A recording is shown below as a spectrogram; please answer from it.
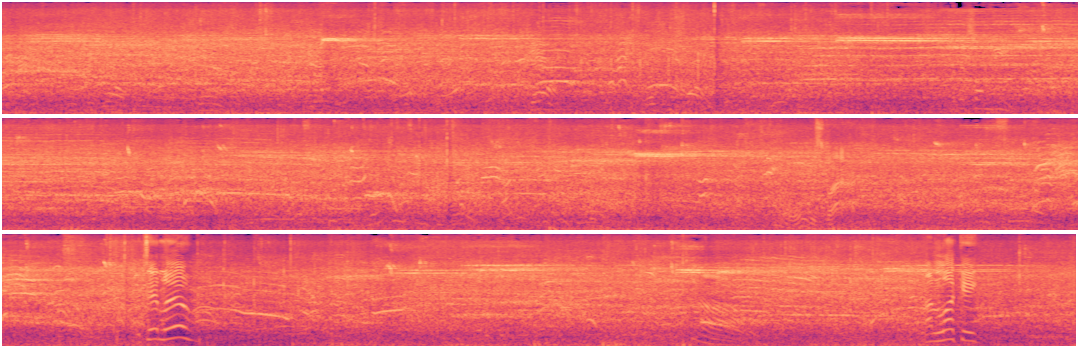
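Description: Steady din of a large hall with several volleyball courts: many overlapping voices from players and spectators, and volleyballs being hit and bouncing on the courts. A short warbling whistle sounds about three-quarters of the way through.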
